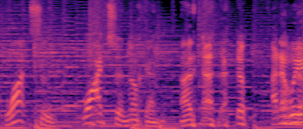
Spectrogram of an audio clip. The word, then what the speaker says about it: Watson: Bubba Watkins, his new book, Up and Down, is ready to go. I said it right that time. You said Watkins. What's his name? Watson.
